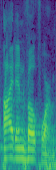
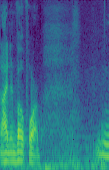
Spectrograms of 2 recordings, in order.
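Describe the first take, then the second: First: Said in the usual way. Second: Slow, low, sulky mumble of a sore loser; sulky mock voter. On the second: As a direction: drag it out like a grumpy voter. Same quote, mocked slowly.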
